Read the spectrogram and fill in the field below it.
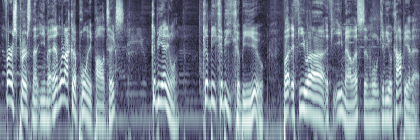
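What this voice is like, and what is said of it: Announcer-style radio voice. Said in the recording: “I'm going to get into my radio voice”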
